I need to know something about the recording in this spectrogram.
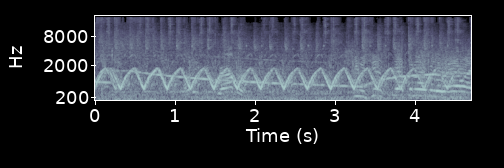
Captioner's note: siren continues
